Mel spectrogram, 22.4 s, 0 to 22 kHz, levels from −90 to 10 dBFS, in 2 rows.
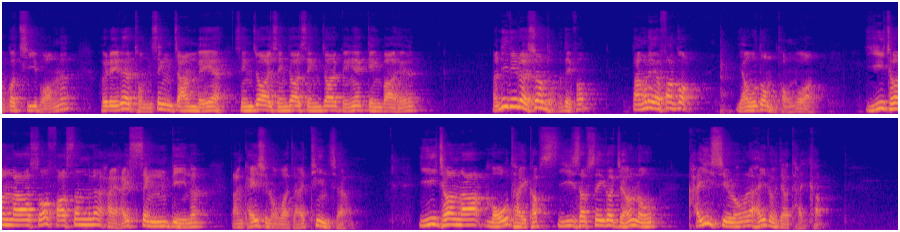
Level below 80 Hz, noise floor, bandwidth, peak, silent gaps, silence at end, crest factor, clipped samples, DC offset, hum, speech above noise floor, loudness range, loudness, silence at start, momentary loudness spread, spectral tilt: -62 dBFS; -65 dBFS; 15.5 kHz; -2 dBFS; none; 0.95 s; 16 dB; under 0.1%; under 0.1%; none; 47 dB; 4 LU; -19 LUFS; 0 s; 13 LU; -7.5 dB/octave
